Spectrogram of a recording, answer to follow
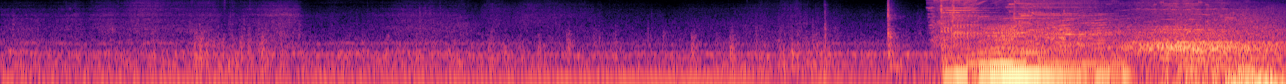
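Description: Low steady electronic hum, then near the end a sudden loud sci-fi electronic surge with a deep buzz and a hiss, lasting about a second: the sound effect of the virtual reality rig kicking in.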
